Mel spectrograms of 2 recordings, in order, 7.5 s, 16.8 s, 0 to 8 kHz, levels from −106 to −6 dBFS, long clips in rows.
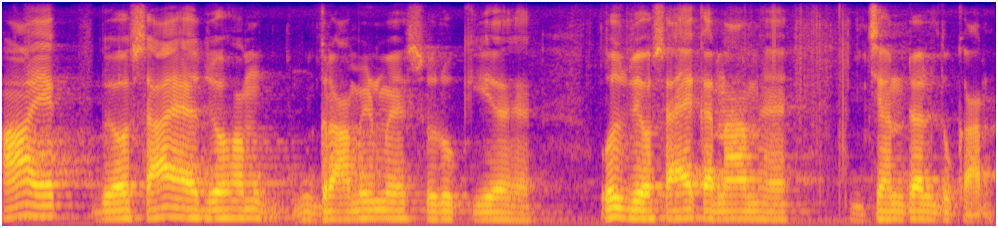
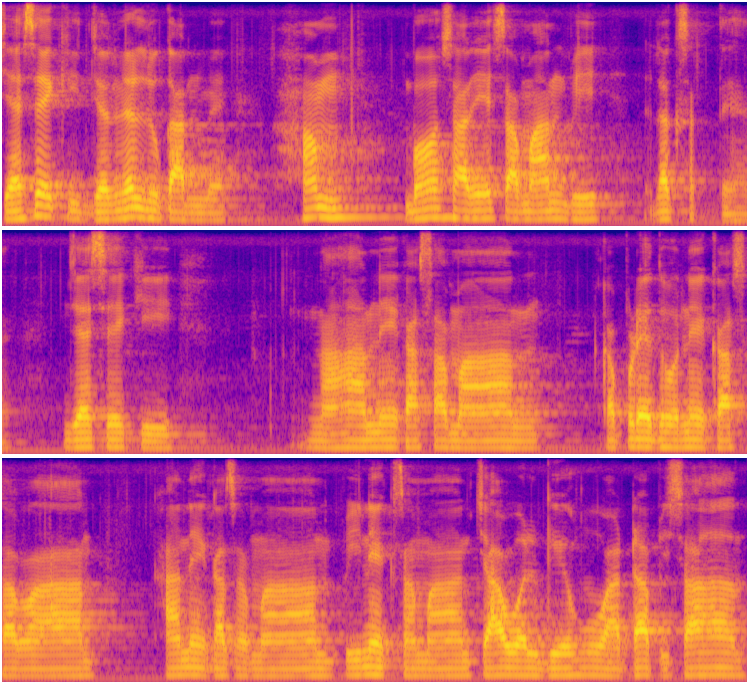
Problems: constant background noise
